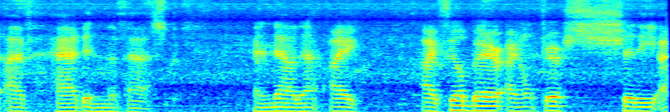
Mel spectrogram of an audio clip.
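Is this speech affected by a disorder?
Yes: cerebral palsy; caused by stroke hours after birth.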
